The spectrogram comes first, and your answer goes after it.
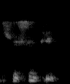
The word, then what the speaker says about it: Suzuki: Porque hay una marca de autos que es Suzuki. Y en las publicidades a veces en español tienden a poner la pronunciación como alguien hispanohablante desconociendo el sonido vibrante de la segunda su. Entonces la pronuncia Suzuki. Es incorrecto. El apellido es Suzuki.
